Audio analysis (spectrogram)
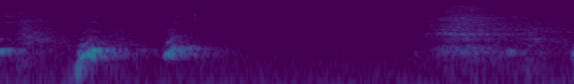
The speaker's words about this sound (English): Sorry, can you hear Luna in the background? She's dreaming. And she's like barking in her sleep. I can hear it like a little bit.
